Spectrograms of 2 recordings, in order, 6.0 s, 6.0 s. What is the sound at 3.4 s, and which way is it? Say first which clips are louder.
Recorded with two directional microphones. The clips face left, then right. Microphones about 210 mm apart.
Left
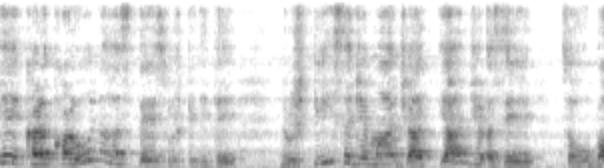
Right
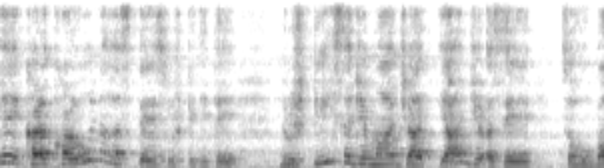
A woman's voice: right 3 dB; 15° right (ahead or behind).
